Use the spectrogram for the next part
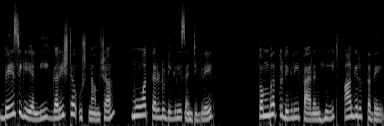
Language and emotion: Kannada, neutral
